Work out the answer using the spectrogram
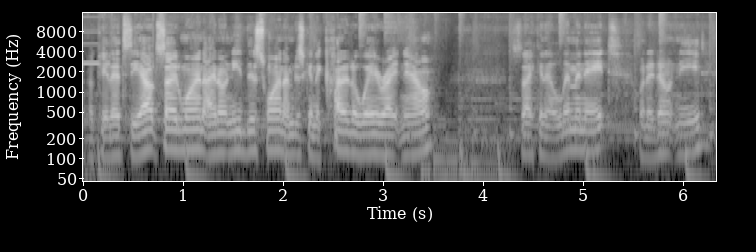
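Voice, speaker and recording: A man's voice: medium pitch, fairly even intonation, quick pace, soft background music. An American man talking through a face mask that muffles him, explaining a hands-on tutorial step by step. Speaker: tutorial host, guitar rig builder.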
